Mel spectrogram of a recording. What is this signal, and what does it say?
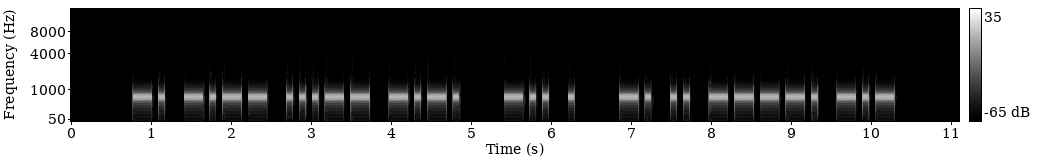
Morse code, heard as a keyed tone, about 15 wpm, 700 Hz. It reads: NY3C DE NI9K
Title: USA Callsign DE Callsign - 4 Characters - 15wpm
